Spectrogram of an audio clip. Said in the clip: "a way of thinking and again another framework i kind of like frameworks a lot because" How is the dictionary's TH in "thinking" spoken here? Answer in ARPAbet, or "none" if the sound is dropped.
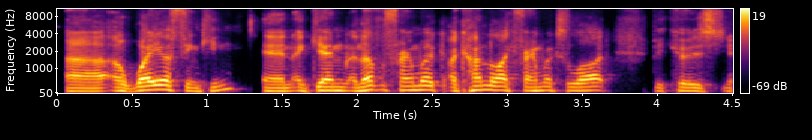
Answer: TH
